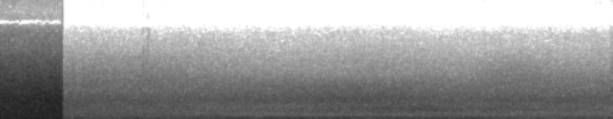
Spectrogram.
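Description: A loud rushing noise cuts off abruptly under a second in. What follows is a steady, faint mechanical hum with a low, even drone.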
